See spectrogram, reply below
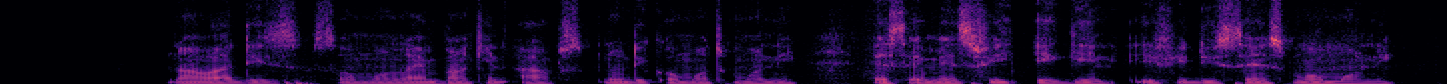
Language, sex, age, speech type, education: Nigerian Pidgin, male, 30-45, spontaneous, tertiary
